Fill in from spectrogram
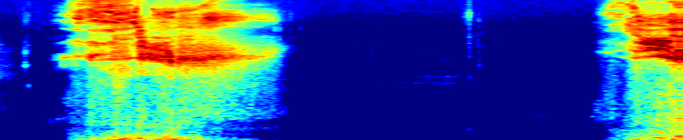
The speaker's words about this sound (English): Something large, I think, is coming. Those are either wings flapping or somebody snoring. Sounds like maybe giant steps. No, it sounds like wings flapping.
